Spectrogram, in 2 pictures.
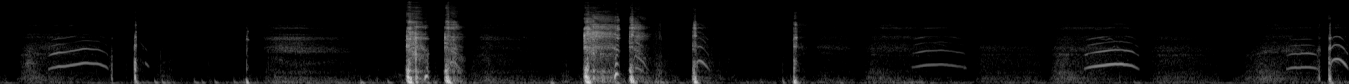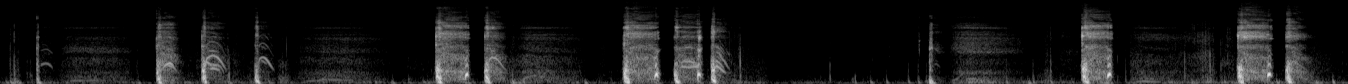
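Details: Repeated harsh coughs in short clusters, with high, whistling, wheezy breaths in between: an asthmatic cough with wheeze.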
